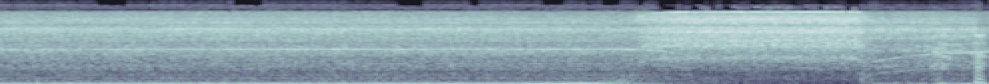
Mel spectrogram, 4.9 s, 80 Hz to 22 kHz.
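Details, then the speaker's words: 2006 SEBO Airbelt K2 Volcano vacuum on high power during a sealed-nozzle suction test, reading about 18: steady motor hum, then the brush tone changes and drops away as suction rises. The turbo brush stalls. "The turbo brush stops. Oh, that's funny."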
